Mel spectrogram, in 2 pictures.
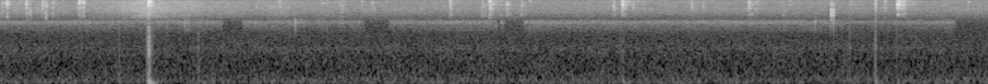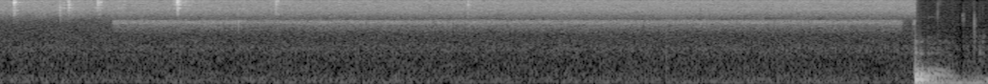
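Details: Common noctule echolocation: slow, irregular dry clicks over a steady hiss, lower and slower than smaller UK bats because it is a bigger bat; call rate is tied to its breathing and wing beat, calling on exhalation.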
